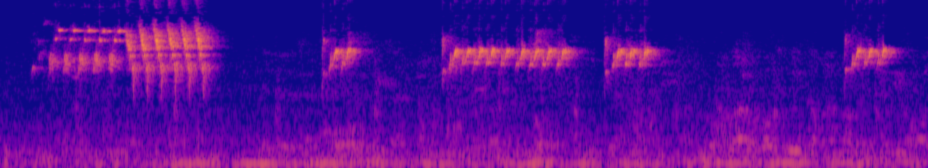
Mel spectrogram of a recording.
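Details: Goldfinch × canary mule singing training phrases: a dense buzzy trill at the start, followed by short rapid rattling bursts repeated every one to two seconds, with a low hum underneath.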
